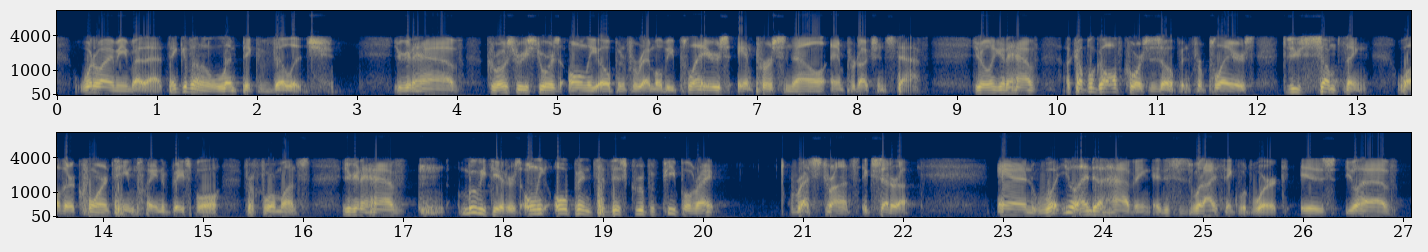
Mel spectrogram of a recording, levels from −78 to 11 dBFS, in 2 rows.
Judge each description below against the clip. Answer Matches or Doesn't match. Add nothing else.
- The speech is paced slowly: Doesn't match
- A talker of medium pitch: Doesn't match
